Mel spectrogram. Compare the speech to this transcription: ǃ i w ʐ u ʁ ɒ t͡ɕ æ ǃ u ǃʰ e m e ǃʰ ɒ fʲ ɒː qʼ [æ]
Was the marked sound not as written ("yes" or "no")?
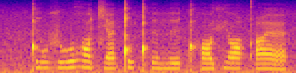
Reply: no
